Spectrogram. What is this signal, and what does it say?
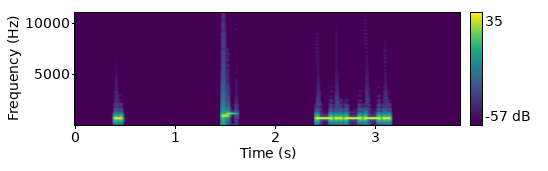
Morse code, heard as a keyed tone, about 25 wpm, 700 Hz. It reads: E <KN>
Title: Single Character (Letter:Number:Punctuation:Prosign) Alt 25wpm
